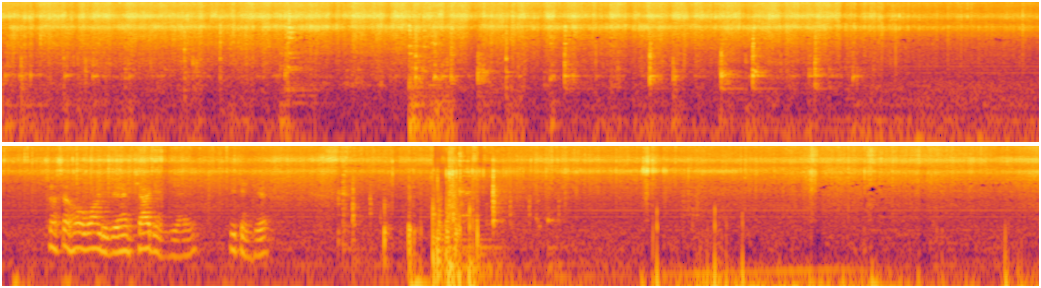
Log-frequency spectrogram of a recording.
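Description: Green beans sizzle steadily in a hot pan.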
